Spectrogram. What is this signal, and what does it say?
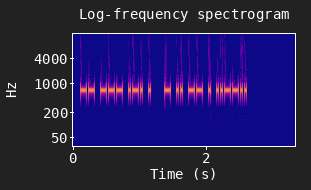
Morse code, heard as a keyed tone, about 40 wpm, 700 Hz. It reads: MORE TIME?
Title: Sentences from Top 1000 Words - Review Part 5 - 40wpm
